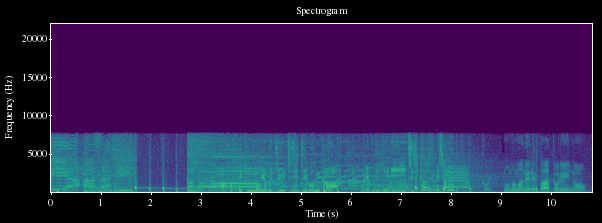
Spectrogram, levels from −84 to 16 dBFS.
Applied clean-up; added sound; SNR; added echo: none; Whoosh, swoosh, swish; 6 dB; none.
